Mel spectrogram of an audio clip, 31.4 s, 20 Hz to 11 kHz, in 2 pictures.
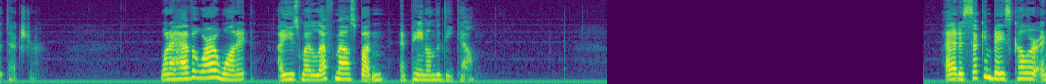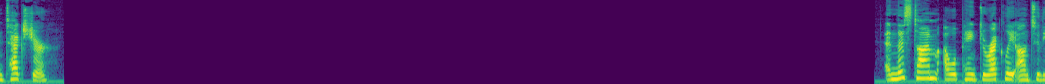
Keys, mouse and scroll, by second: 7.1-10.9 drag, 11.1-12.9 middle drag, 13.8 KP_1, 14.1 click, 17.8 KP_7, 18.7 scroll down 1, 19.6 click, 20.9-21.6 typing, 21.9 Return, 24.2 click, 26.3-26.7 scroll down 1, 27.5 click.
